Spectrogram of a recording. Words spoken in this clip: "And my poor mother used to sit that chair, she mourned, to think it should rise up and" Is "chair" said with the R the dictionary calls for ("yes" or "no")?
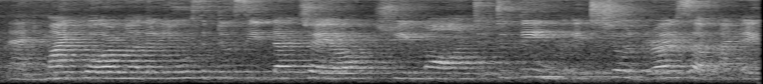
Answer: no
